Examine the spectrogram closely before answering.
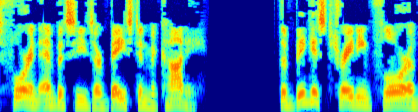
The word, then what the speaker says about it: Makati: Makati, Makati Tagalog pronunciation, Makati, officially the city of Makati, Tagalog,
